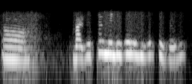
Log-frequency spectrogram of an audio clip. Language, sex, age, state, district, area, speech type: Assamese, female, 60+, Assam, Nagaon, rural, conversation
